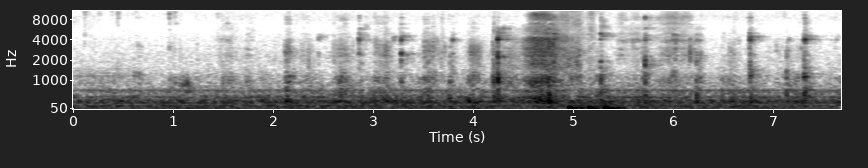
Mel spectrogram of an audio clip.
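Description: A person biting into and chewing a soft, still-warm oatmeal and raisin cookie with the mouth closed: faint, with scattered small mouth clicks. The chewing gets a little louder for a moment about five seconds in.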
